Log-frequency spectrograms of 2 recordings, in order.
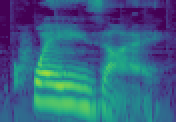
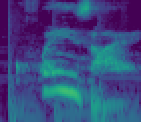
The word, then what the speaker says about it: quasi: This one, quasi, quasi. My mind has been blown. I thought this was quasi, quasi. But then I looked it up in the dictionary and I'm quite wrong. I've been pronouncing it wrong my entire life. I feel like this is so often pronounced as quasi.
